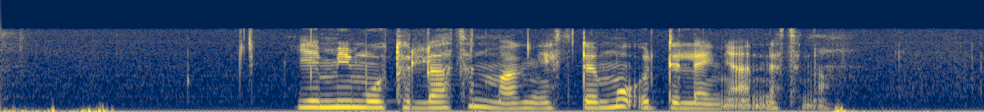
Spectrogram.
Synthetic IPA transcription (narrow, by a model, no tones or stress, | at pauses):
jɛmːimo̞t̪ʰɨlːat̪ʰɨnmaɡɲɛt̪d̪əɡmo̞ʔɨd̪ːɨləɲːa̰nːət̪nəw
